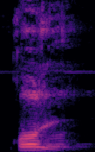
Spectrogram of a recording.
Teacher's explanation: قاف حروف مستعلیہ میں سے پور پڑا جائے گا، لام ساکن کو ہلانا نہیں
